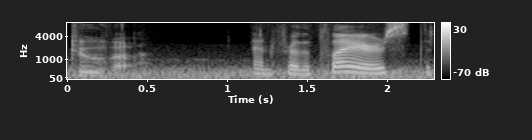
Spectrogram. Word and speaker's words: Tuva: Tua. And for the players, the child did not tell you this, but that is spelled T U V A.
